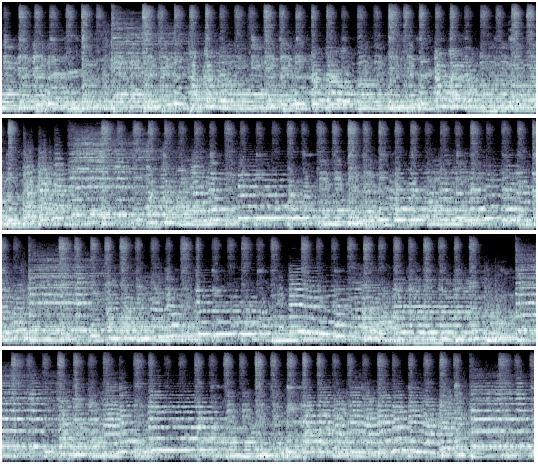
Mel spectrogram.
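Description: A school jazz big band playing a contemporary swing chart: saxophones and trombones over a rhythm section, with the drummer's cymbals keeping an even beat and the trumpets coming in near the end.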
